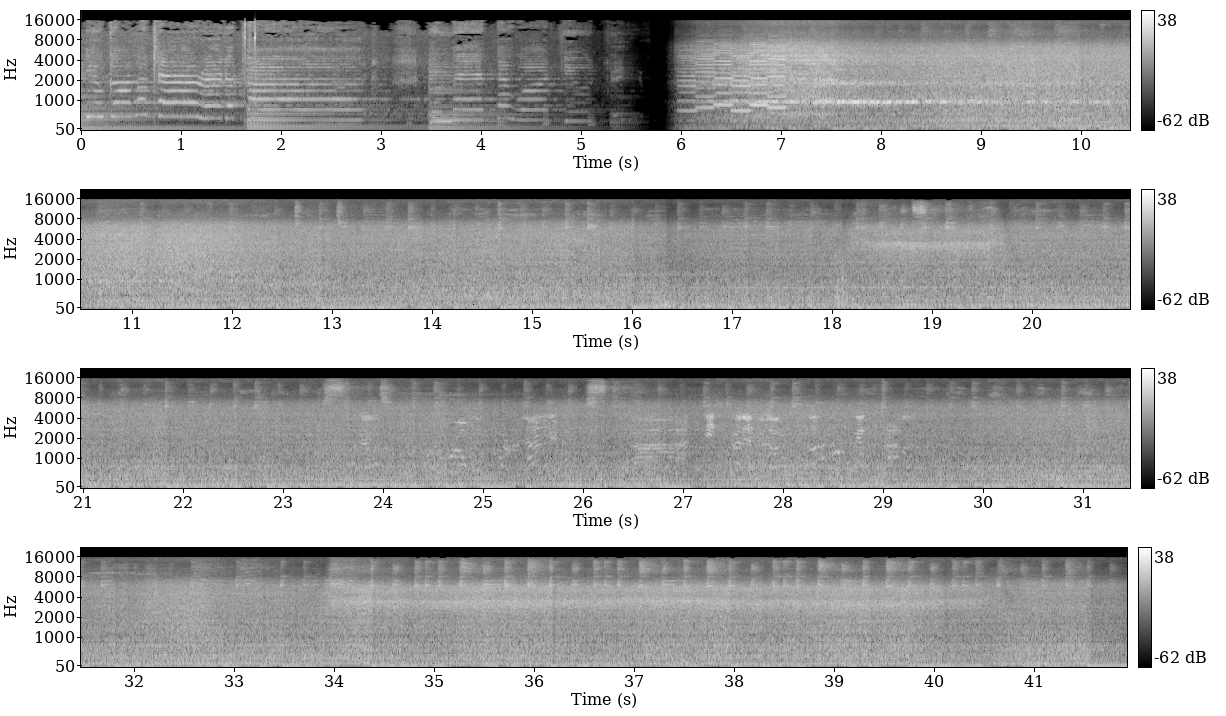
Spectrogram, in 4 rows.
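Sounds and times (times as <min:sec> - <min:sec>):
bus engine and road noise: 0:00.0 - 0:02.3, 0:05.9 - 0:41.9
music: 0:00.0 - 0:08.4, 0:09.0 - 0:41.9
voices: 0:23.4 - 0:29.5.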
